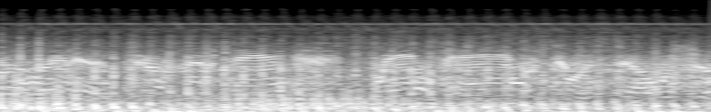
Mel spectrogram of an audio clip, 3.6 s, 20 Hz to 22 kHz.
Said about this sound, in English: It was 4:30 a.m. on a Tuesday morning when the helicopters roared over the residential compound in southern Baghdad.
